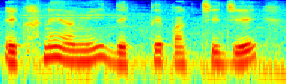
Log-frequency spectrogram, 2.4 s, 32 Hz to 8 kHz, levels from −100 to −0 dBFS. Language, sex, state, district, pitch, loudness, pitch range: Bengali, male, West Bengal, Alipurduar, 130 Hz, -17 LUFS, 125-150 Hz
